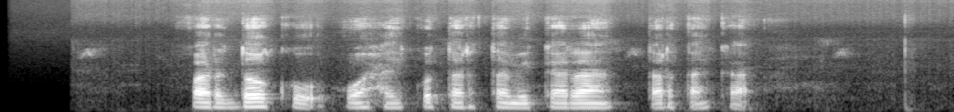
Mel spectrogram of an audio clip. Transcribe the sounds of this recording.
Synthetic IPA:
faɾd̪okuwaħajkut̪aɾt̪amikaɾat̪aɾt̪aŋka̰ʔ

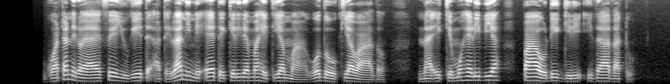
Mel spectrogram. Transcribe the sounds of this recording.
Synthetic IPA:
ɣwataneɾɔjaɛfejuɣetɛ̰ʔateɾanineʔɛtekeɾiɾɛmaɦetiama̰ɣoðokiawaðɔ | naekemoɦɛɾiðia | paodiɡiɾiʔiðaːðato

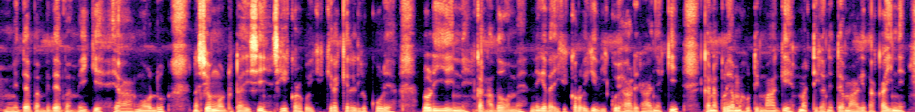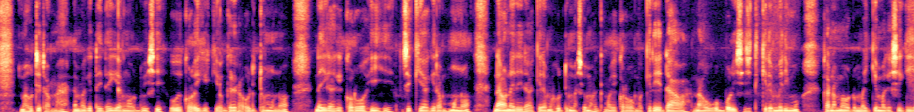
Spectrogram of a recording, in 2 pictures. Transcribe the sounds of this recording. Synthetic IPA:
meðɛbameðɛbameiɣejaŋɔdunasiɔŋɔdotaisisiɣekɔɾakoḭɣekeɾɛkɛɾeɾiɔkoɾeaðoɾieinekanaðɔmɛneɣeða̰ʔḭɣekɔɾɔ̰ʔiɣiðḭkweɦaɾeɾaːɲakikanakoɾeamaɦutimaɡematiɣa̰netɛma̰ɣeðakainemahutitamajanamaɡetaiðaɣeaŋɔdwiʃeoɣekɔɾɔ̰eɣekeɔ̰ɡɛɾɛɾa̰ʔo̰ɾitomonɔnaiɣaɣekɔɾwɔɦiɦesikeaɣeɾamonɔnaɔnaiɾeiɾakeɾeamaɦutimaʃiɔmaɡemaɣekɔɾɔɔmakeɾedawanaoɣoboɾisisiti̥keɾemeɾimokanamaondomaiɡemaɣeʃiɣia

